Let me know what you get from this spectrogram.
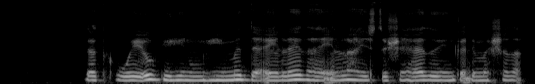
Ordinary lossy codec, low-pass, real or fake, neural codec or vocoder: none; none; fake; vocoder, 44.1 kHz, 128 mel bands every 512 samples, BigVGAN v2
